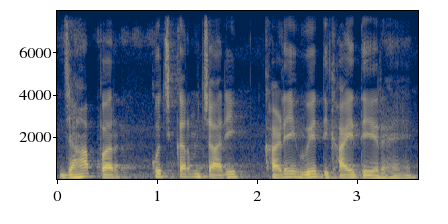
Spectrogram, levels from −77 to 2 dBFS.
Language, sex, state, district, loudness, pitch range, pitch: Hindi, male, Uttar Pradesh, Lucknow, -16 LUFS, 110-130 Hz, 115 Hz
